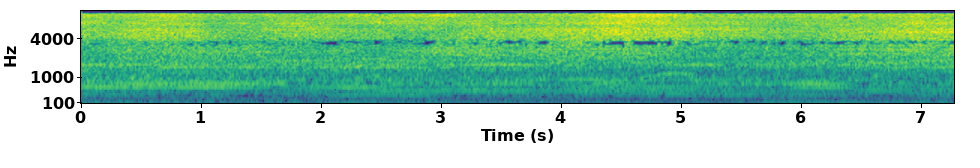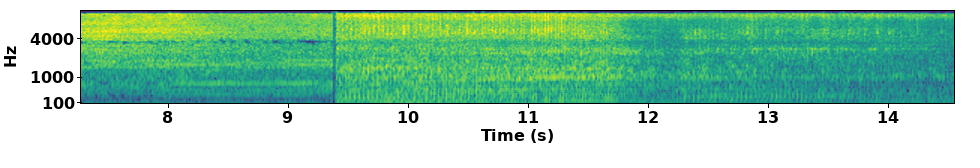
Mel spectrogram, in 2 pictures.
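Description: A steady high-pitched hiss with faint steady tones under it. About nine and a half seconds in, a deeper rumble joins it. The sound drops and changes about twelve seconds in.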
